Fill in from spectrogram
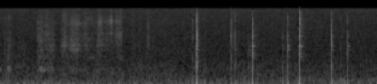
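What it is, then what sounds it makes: Plastic cloud lamp tapped with nails. A pink, hand-sized, hollow plastic cloud-shaped night light with a face is held in both hands and scratched, then tapped, with long acrylic nails. Soft, bright scratching fills the first couple of seconds, followed by about eight sharp, dry clicks that stop instantly over a quiet low background hum.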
